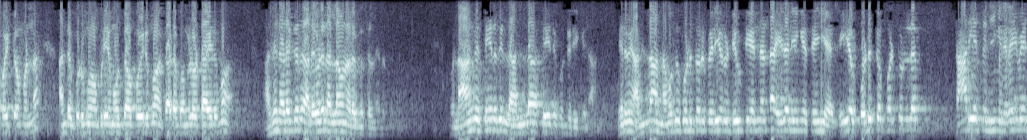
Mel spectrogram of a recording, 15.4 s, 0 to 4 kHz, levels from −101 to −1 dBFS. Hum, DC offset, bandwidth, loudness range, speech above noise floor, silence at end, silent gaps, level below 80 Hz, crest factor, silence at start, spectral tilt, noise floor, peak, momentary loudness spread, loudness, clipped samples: none; under 0.1%; 4 kHz; 3 LU; 40 dB; 0 s; none; -44 dBFS; 10 dB; 0 s; -10 dB/octave; -48 dBFS; 0 dBFS; 10 LU; -9 LUFS; 4%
